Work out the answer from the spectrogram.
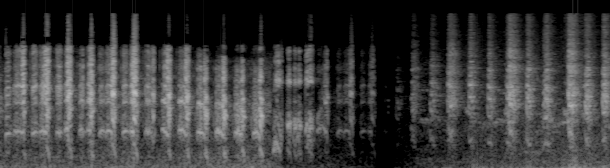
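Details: Laughing kookaburra sound resembling human laughter, made of quick, uneven, harsh repeated notes that fade into a brief lull before loud raucous cackling resumes over low background rumble.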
